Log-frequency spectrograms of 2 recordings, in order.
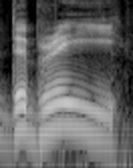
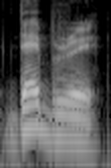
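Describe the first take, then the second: First: It is said in a non-British accent. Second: It is said in a British accent.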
